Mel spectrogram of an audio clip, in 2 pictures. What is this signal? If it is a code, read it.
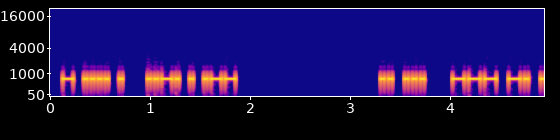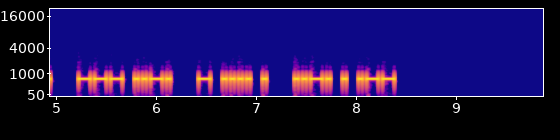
Morse code, heard as a keyed tone, about 33 wpm, 700 Hz. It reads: THE FEW IS ONE OF THE FEW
